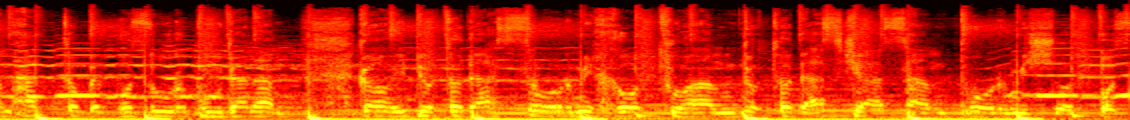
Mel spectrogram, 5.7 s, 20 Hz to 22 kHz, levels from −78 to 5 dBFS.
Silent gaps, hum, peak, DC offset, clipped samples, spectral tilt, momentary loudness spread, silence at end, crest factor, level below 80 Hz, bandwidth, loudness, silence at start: none; none; 0 dBFS; under 0.1%; under 0.1%; -4.5 dB/octave; 2 LU; 0 s; 12 dB; -16 dBFS; 19 kHz; -14 LUFS; 0 s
